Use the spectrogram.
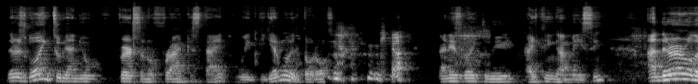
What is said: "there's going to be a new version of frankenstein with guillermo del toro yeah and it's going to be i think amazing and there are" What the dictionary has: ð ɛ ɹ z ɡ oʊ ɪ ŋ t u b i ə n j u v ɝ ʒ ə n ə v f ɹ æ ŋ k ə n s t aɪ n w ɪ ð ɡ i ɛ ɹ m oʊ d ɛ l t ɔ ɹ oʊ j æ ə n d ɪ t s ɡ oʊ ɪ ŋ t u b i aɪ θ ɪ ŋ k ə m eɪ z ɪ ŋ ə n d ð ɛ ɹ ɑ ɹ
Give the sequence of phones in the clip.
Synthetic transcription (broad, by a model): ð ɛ ɹ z ɡ oʊ ɪ ŋ t u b i ə n j u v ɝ s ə n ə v f ɹ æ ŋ k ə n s t aɪ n w ɪ ð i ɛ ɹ m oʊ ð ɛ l t ɔ ɹ oʊ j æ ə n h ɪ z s ɡ oʊ ɪ ŋ t u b i aɪ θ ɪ ŋ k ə m eɪ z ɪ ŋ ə n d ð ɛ ɹ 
